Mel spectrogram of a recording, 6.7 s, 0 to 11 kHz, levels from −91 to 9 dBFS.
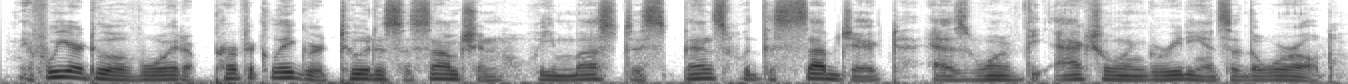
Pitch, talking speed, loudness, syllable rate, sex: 120 Hz, 215 wpm, -18 LUFS, 6.3 syllables/s, male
